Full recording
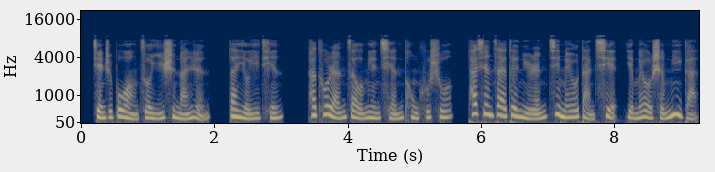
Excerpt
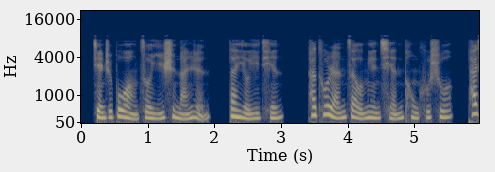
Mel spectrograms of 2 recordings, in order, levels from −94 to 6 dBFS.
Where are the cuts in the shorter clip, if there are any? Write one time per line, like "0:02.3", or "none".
none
